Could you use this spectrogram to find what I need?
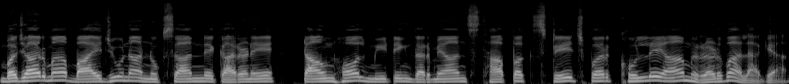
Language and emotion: Gujarati, sad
